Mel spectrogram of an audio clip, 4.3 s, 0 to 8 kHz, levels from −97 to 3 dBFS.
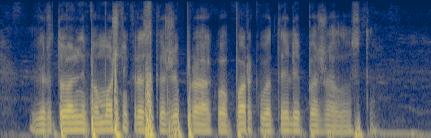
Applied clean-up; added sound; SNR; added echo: none; none; none; none.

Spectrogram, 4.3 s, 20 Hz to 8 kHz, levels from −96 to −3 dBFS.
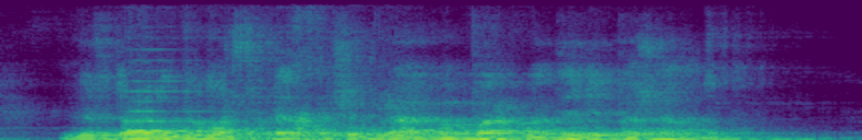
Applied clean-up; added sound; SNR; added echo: neural separator model SepFormer DNS4.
